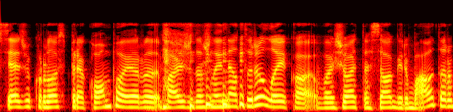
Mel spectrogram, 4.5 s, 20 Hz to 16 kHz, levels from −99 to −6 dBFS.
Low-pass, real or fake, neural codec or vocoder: 7.2 kHz; real; none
